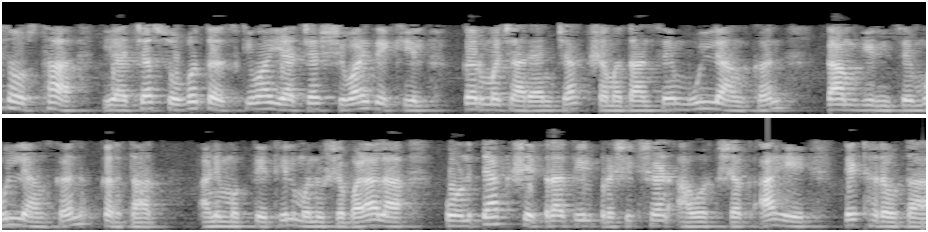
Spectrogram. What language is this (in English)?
Marathi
